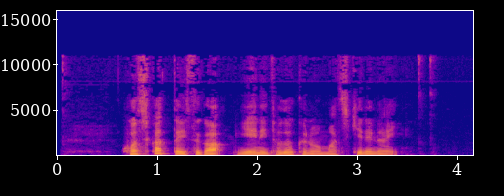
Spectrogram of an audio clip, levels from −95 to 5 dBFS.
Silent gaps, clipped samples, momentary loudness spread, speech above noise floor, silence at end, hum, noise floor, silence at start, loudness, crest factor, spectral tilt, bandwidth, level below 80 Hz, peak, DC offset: none; under 0.1%; 9 LU; 37 dB; 0.75 s; none; -59 dBFS; 0.65 s; -24 LUFS; 22 dB; -6.5 dB/octave; 11.5 kHz; -52 dBFS; -2 dBFS; under 0.1%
